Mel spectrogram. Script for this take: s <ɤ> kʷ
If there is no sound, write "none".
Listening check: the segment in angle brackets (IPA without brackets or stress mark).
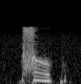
ɤ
